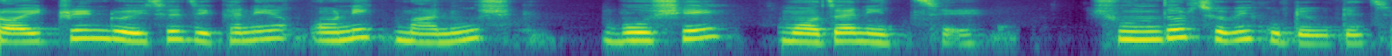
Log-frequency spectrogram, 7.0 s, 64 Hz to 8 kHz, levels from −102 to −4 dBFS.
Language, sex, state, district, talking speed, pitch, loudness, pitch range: Bengali, female, West Bengal, Kolkata, 110 wpm, 250 Hz, -15 LUFS, 230-285 Hz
